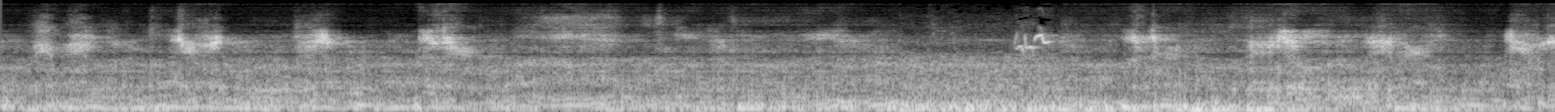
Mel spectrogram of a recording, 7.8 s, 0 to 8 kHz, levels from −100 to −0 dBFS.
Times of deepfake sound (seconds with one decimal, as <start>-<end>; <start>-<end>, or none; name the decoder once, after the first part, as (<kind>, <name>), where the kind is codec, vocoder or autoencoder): 0.0-4.5 (codec, SNAC); 5.3-7.8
